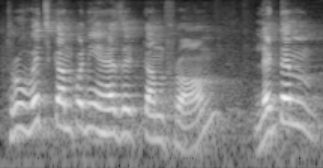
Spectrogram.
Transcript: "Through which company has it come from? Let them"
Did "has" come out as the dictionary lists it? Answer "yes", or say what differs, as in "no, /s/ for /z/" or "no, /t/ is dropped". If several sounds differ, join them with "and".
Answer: yes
